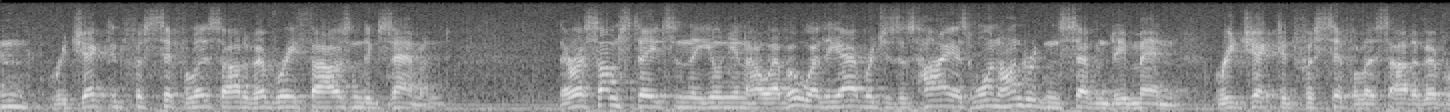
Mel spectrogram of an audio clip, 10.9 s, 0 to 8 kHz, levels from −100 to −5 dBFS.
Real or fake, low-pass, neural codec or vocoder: real; 7.2 kHz; none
